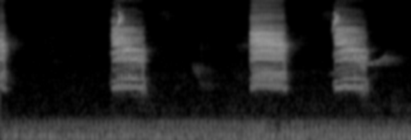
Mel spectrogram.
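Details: Three loud, hoarse bursts, the last two close together, come from two-week-old common iora siblings used to lure the parents, over a faint low background hum.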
